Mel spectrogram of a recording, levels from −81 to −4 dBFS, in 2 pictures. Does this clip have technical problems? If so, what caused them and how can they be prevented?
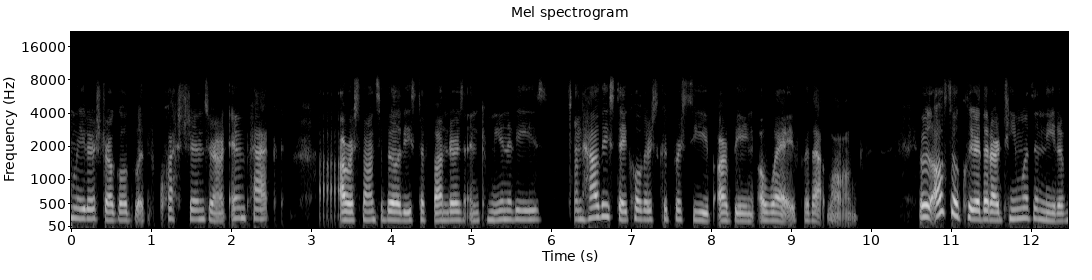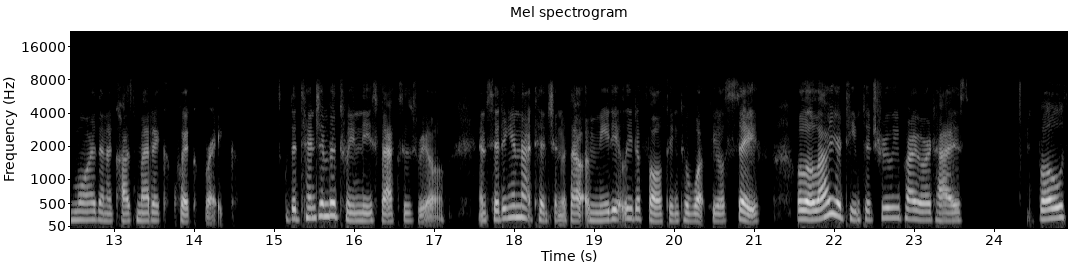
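Yes. Throughout the speech there is Opus voice compression, with the SILK coder running at about 10 kbps in wideband mode. Nothing reaches above 8 kHz, and the coarse excitation coding makes the speech muffled, hoarse and faintly robotic. A plain low-pass filter would dull the sound without adding this roughness. Encoding at a higher bitrate, around 24 kbps or more, prevents it.

From 3.11 to 3.34 s there is a system hang loop. One 46 ms slice repeats exactly five times, giving a stutter at 21.5 Hz, which fits a 2048-sample buffer cycling while the system froze. Packet-loss concealment would fade and vary the sound, but these repeats are identical. Little or no audio seems to be lost. Fixing driver or CPU stalls, or using a watchdog that mutes a stalled buffer, prevents it.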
